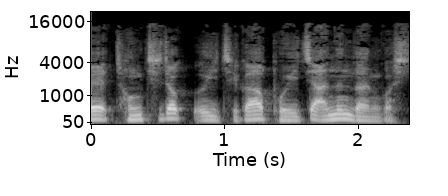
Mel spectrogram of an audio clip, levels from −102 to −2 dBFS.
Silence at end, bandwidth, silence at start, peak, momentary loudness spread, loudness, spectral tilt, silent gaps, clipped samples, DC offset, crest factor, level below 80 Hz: 0 s; 15.5 kHz; 0 s; -12 dBFS; 5 LU; -28 LUFS; -6 dB/octave; none; under 0.1%; under 0.1%; 16 dB; -56 dBFS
